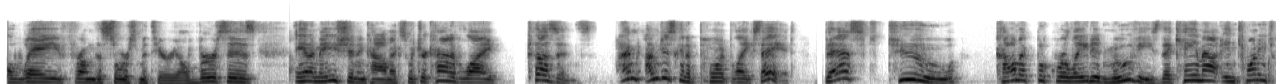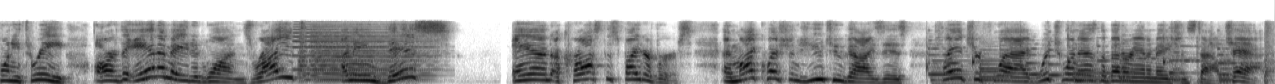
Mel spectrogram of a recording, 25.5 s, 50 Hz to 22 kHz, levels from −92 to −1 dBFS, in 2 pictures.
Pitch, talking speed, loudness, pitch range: 205 Hz, 155 wpm, -14 LUFS, 165-260 Hz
